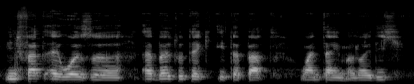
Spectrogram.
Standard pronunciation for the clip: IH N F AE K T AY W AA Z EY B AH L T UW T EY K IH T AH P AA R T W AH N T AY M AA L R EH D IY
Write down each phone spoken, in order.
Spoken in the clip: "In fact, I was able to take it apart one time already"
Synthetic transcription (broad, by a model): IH N F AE K T AY W AA Z EY B AH L T UW T EY K IH T AH P AA R T W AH N T AY M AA L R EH D IY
